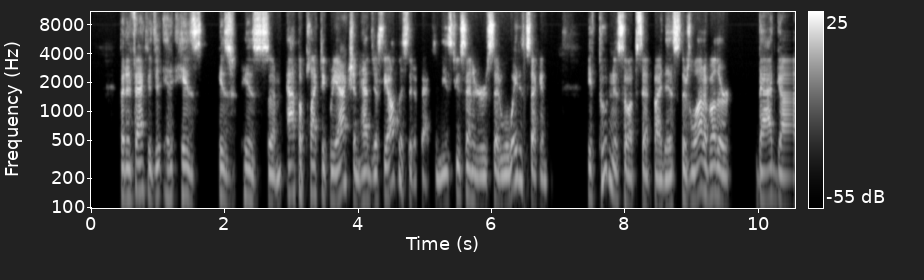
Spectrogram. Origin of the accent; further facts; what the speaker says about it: Australia; as an Australian.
